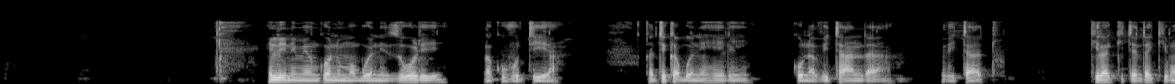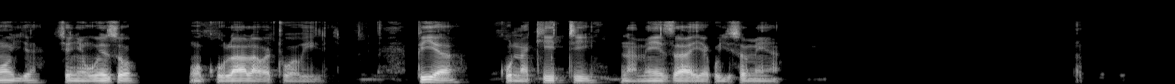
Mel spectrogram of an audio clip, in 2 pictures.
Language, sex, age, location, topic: Swahili, male, 25-35, Dar es Salaam, education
